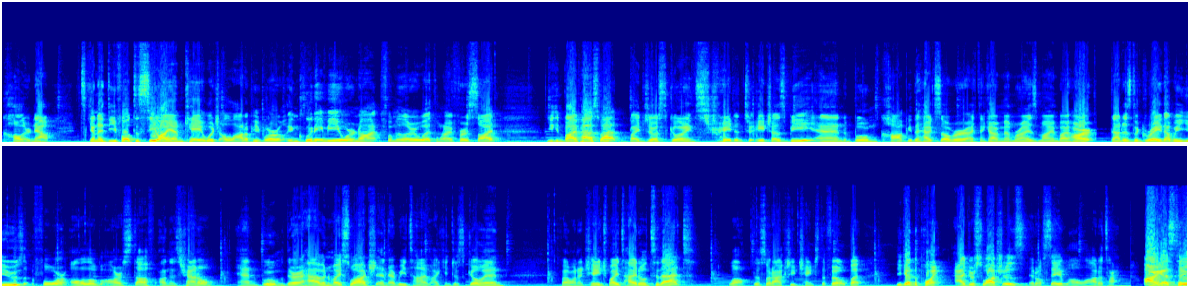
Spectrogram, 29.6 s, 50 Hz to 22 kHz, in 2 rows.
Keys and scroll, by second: 13.6 Return, 13.6 typing.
